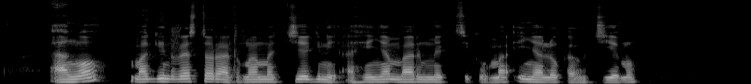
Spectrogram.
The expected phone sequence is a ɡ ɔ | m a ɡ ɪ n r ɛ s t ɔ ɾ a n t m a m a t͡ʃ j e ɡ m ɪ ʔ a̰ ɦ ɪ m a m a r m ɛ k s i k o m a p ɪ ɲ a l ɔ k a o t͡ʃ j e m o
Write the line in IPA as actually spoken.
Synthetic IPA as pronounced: a ŋ ɔ | m a ɡ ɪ n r ɛ s t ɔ ɾ a n t m a m a t͡ʃ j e ɡ n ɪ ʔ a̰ ɦ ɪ ɲ a m a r m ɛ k s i k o m a ʔ ɪ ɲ a l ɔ k a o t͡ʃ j e m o

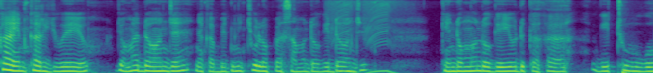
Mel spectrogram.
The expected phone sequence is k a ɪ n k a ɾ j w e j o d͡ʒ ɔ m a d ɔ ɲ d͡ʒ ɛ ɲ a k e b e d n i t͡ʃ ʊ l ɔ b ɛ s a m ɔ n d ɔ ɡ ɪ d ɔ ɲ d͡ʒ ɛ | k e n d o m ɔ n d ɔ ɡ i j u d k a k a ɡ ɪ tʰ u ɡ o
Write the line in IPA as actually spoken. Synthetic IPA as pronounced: k a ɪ n k a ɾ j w e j o d͡ʒ ɔ m a d ɔ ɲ d͡ʒ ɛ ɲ a k a b e d n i t͡ʃ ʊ l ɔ p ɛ s a m ɔ n d ɔ ɡ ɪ d ɔ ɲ d͡ʒ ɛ | k e n d o m ɔ n d ɔ ɡ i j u d k a k a ɡ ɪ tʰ u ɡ o

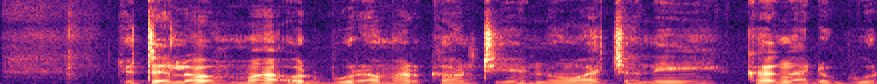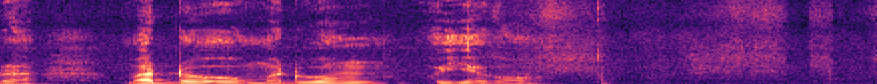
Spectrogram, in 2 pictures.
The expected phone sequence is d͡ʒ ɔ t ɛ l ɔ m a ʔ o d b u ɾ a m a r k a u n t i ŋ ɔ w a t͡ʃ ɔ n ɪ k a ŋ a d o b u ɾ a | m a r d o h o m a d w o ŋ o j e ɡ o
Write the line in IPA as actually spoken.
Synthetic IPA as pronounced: d͡ʒ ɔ t ɛ l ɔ m a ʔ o d b u ɾ a m a r k a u n t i n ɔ w a t͡ʃ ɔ n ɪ k a ŋ a d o b u ɾ a | m a r d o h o m a d w o ŋ o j e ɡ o

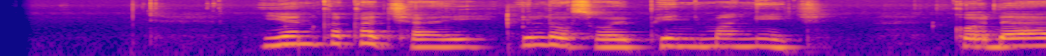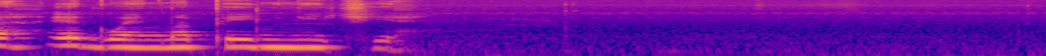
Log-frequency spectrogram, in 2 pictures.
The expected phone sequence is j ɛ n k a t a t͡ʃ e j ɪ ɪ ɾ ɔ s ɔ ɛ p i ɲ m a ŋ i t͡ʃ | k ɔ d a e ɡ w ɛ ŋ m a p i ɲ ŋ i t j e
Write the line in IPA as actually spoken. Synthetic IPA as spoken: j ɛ n k a k a t͡ʃ a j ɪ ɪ l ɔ s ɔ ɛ p i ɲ m a ŋ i t͡ʃ | k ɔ d a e ɡ w ɛ ŋ m a p i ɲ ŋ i t͡ʃ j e

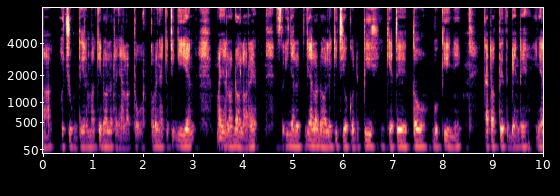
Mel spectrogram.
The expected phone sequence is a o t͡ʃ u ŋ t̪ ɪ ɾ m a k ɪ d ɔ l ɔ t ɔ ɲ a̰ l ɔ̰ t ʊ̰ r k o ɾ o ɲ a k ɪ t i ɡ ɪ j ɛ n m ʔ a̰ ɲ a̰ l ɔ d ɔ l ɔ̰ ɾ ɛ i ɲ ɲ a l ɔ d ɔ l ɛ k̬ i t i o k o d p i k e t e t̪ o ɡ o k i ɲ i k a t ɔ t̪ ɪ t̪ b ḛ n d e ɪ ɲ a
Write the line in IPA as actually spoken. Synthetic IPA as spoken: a o t͡ʃ u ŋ t̪ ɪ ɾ m a k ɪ d ɔ l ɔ t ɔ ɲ a̰ l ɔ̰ t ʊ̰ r k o ɾ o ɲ a k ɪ t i ɡ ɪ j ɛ n m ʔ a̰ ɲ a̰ l ɔ d ɔ l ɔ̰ ɾ ɛ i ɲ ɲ a l ɔ d ɔ l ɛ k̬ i t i o k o d p i k e t e t̪ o ɡ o k i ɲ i k a t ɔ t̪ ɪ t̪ b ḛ n d e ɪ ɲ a

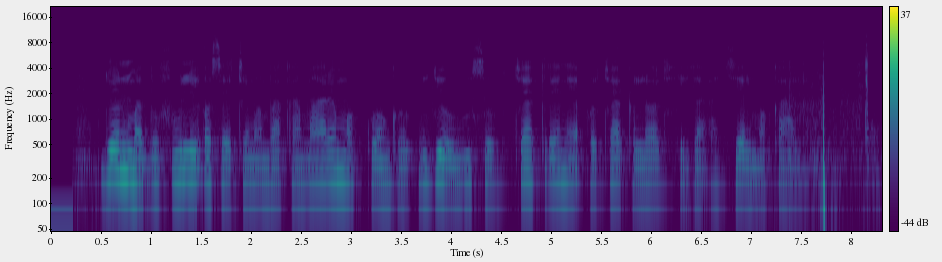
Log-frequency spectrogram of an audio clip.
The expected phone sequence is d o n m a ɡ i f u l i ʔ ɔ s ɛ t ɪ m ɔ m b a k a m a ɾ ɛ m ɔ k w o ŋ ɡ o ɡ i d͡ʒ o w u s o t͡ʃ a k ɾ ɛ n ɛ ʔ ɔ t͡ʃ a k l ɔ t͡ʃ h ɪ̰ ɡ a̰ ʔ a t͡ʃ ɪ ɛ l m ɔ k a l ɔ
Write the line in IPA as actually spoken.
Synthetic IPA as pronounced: d͡ʒ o n m a ɡ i f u l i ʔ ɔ s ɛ t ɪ m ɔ m b a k a m a ɾ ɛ m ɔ k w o ŋ ɡ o ɡ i d͡ʒ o w u s o t͡ʃ a k ɾ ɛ n ɛ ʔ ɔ t͡ʃ a k l ɔ t͡ʃ h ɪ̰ ɡ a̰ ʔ a t͡ʃ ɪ ɛ l m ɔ k a l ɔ

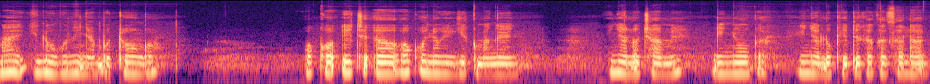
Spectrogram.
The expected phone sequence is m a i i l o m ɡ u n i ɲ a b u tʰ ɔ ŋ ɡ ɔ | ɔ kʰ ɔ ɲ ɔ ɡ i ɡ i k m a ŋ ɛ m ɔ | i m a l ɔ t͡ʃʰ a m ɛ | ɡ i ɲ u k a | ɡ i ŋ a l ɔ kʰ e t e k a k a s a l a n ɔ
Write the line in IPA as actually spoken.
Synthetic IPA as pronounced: m a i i l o ŋ ɡ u n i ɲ a b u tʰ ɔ ŋ ɡ ɔ | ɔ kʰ ɔ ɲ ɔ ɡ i ɡ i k m a ŋ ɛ ɲ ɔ | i ɲ a l ɔ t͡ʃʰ a m ɛ | ɡ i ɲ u k a | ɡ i ɲ a l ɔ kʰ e t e k a k a s a l a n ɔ

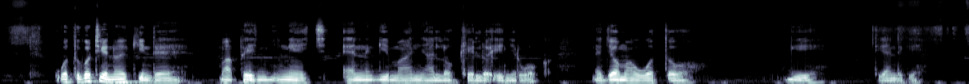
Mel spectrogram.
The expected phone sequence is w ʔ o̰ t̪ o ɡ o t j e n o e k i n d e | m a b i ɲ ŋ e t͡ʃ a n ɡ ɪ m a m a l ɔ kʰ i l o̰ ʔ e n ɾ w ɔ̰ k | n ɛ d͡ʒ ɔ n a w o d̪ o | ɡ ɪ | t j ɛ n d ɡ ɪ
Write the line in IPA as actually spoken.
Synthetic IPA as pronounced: w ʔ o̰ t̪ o ɡ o t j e n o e k i n d e | m a p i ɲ ŋ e t͡ʃ ɛ n ɡ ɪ m a ɲ a l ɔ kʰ e l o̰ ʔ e ɲ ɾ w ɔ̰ k | n ɛ d͡ʒ ɔ m a w o t̪ o | ɡ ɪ | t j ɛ n d ɡ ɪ

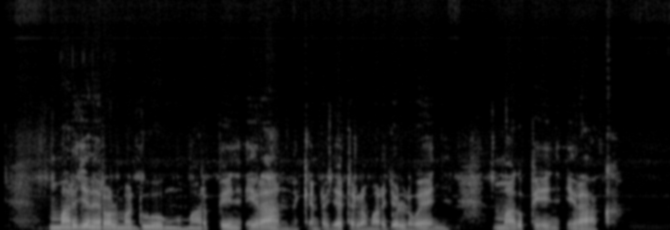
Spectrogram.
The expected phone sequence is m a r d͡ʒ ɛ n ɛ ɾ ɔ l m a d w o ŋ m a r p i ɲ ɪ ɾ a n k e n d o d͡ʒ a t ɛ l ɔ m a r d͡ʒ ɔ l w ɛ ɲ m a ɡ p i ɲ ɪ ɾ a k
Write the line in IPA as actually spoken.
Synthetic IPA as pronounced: m a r d͡ʒ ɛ n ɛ ɾ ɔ l m a d w o ŋ m a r p i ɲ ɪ ɾ a n k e n d o d͡ʒ a t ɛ l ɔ m a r d͡ʒ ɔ l w ɛ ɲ m a ɡ p i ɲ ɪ ɾ a k

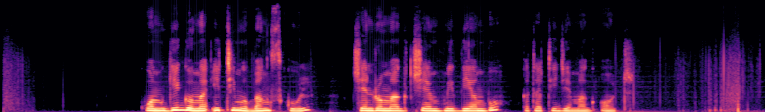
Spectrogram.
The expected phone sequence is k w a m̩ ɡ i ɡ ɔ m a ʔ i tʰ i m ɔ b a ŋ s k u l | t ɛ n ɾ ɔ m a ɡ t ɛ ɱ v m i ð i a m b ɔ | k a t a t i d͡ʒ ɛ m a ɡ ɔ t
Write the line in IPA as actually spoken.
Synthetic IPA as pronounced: k w a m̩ ɡ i ɡ ɔ m a ʔ i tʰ i m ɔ b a ŋ s k u l | t͡ʃ ɛ n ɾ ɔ m a ɡ t͡ʃ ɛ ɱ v m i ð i a m b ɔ | k a t a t i d͡ʒ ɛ m a ɡ ɔ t

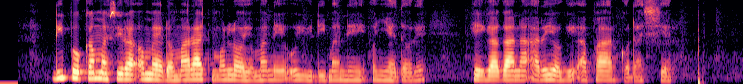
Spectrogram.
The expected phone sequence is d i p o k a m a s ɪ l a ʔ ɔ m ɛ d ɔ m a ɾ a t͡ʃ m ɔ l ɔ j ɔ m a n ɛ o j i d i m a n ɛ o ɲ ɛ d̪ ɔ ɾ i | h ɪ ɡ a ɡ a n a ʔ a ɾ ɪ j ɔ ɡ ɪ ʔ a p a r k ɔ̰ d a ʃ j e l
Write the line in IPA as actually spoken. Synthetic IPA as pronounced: d i p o k a m a s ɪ ɾ a ʔ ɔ m ɛ d ɔ m a ɾ a t͡ʃ m ɔ l ɔ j ɔ m a n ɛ o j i d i m a n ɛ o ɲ ɛ d̪ ɔ ɾ ɛ | h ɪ ɡ a ɡ a n a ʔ a ɾ ɪ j ɔ ɡ ɪ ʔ a p a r k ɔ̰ d a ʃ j ɛ l

